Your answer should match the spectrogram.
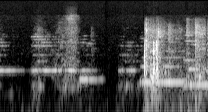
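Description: Children's piano practice heard faintly through a participant's video-call microphone: slow, separate notes, the loudest struck about three seconds in.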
